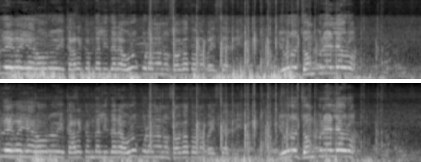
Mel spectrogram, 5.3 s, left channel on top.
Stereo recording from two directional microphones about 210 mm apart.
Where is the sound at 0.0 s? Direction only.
25° left (ahead or behind).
